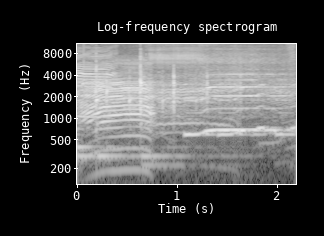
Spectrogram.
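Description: A cow mooing: one arching call lasting under a second, then a higher, rising call. Steady held notes run beneath.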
